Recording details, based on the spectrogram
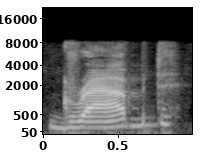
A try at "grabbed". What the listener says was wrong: Now we want to pronounce a D sound here. You're producing a small T, saying grabbed. Okay, grabbed. We want a D sound. Now with the D sound, it sounds like this. D. D.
